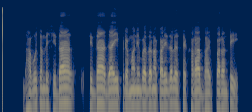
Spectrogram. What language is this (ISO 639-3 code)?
ori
